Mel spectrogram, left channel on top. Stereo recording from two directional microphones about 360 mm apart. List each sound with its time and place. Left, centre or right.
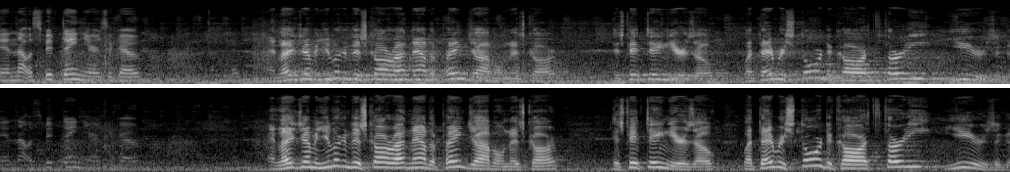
0.0 s speech: left
2.7 s a man's voice: right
